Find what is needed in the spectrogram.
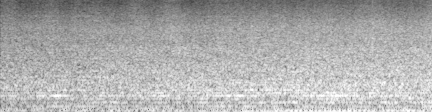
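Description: Steady rushing background noise with a faint low hum and a fluctuating rumble underneath.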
